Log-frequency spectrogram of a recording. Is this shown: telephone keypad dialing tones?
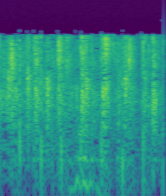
no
